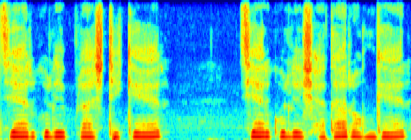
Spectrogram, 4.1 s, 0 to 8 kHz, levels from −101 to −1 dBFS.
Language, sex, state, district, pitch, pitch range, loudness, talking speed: Bengali, female, Assam, Hailakandi, 245 Hz, 235-250 Hz, -15 LUFS, 75 wpm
